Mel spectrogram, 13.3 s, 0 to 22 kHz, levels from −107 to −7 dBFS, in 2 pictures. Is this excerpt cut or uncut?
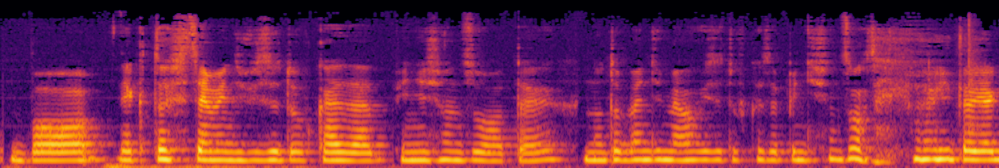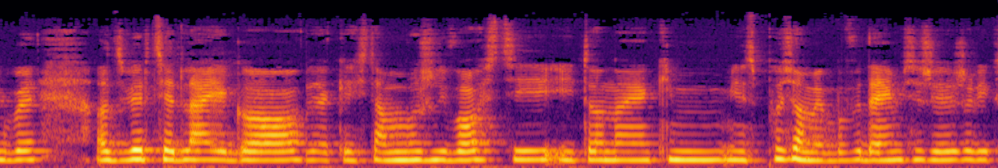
uncut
